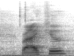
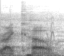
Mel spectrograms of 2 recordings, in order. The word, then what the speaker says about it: Raikou: His team is Clefable, Latios, Raikou, which I think the official pronunciation is actually Raikou, but I say Raikou because I know how to pronounce Pokemon names correctly.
